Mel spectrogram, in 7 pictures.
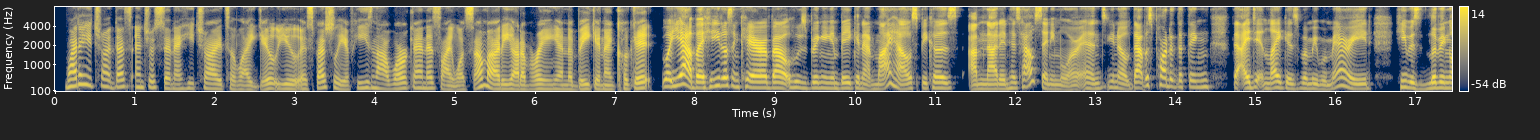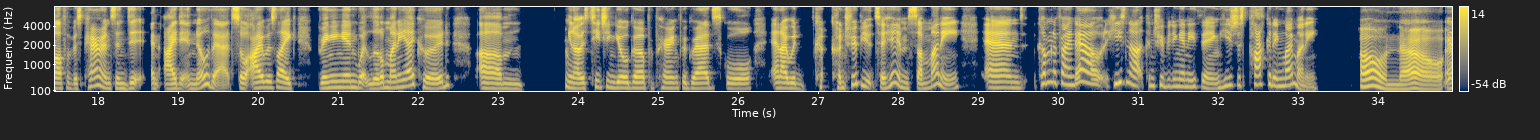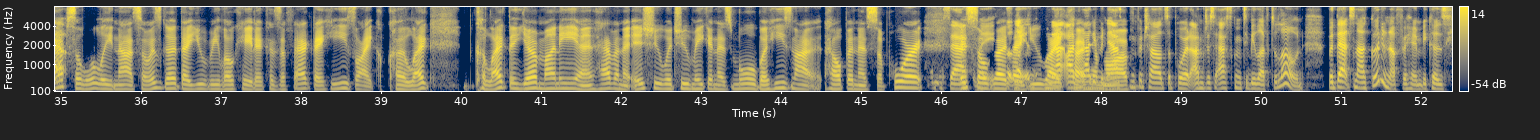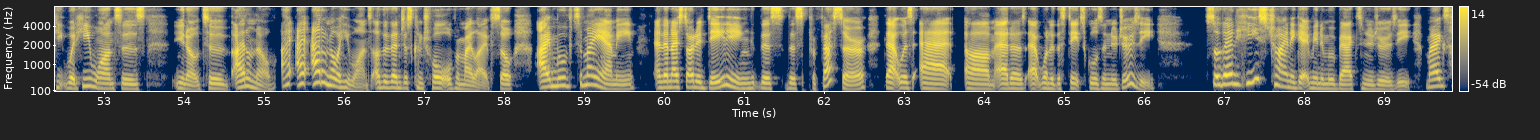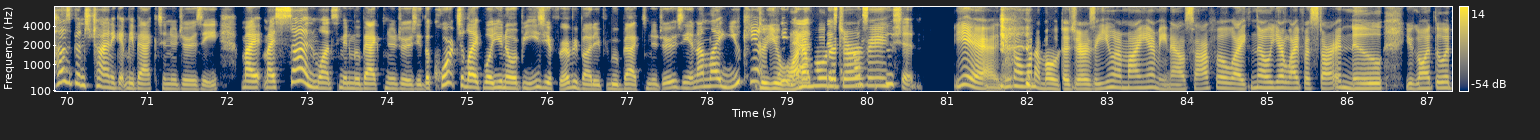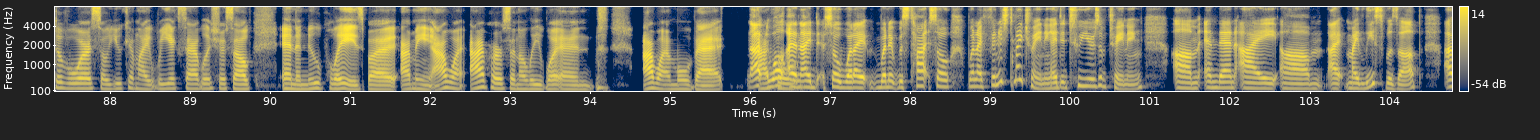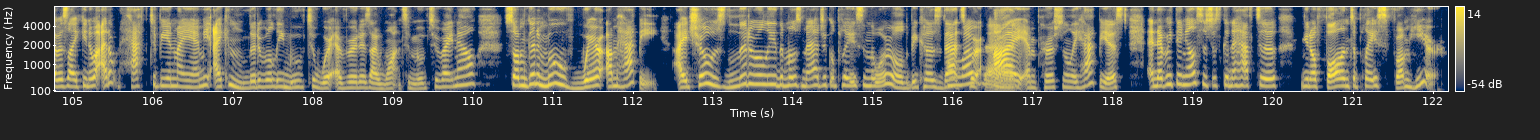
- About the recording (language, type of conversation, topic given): English, unstructured, Should you share your recent little wins or keep them to yourself?
- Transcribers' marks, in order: tapping; other background noise; laugh; laugh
